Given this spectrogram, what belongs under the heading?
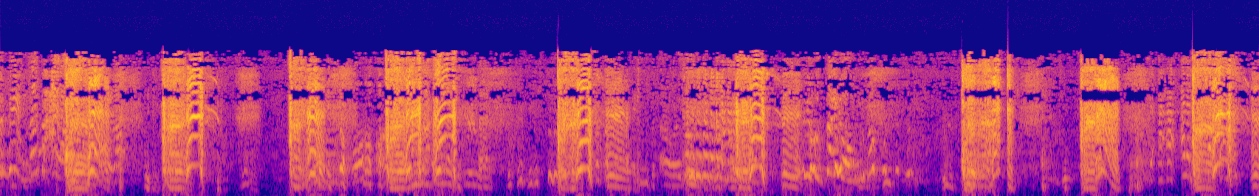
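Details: An adult gives repeated harsh, throaty coughs in clusters, typical of a chronic smoker's cough.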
